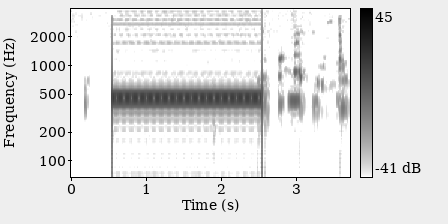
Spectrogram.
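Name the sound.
telephone dial tone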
